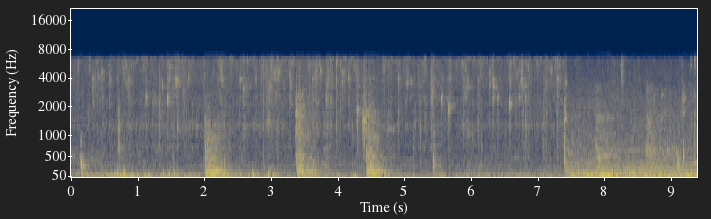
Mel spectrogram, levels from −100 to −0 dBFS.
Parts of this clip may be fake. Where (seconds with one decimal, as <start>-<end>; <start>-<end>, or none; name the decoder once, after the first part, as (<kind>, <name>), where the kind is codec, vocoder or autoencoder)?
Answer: 0.0-0.7 (vocoder, BigVGAN v2); 4.1-6.8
